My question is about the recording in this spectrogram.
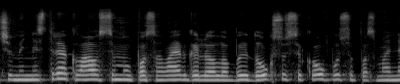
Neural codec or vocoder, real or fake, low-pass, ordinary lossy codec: autoencoder, 48 kHz, 128 numbers a frame, DAC-VAE, trained on Japanese speech; fake; 14.4 kHz; AAC, 64 kbps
